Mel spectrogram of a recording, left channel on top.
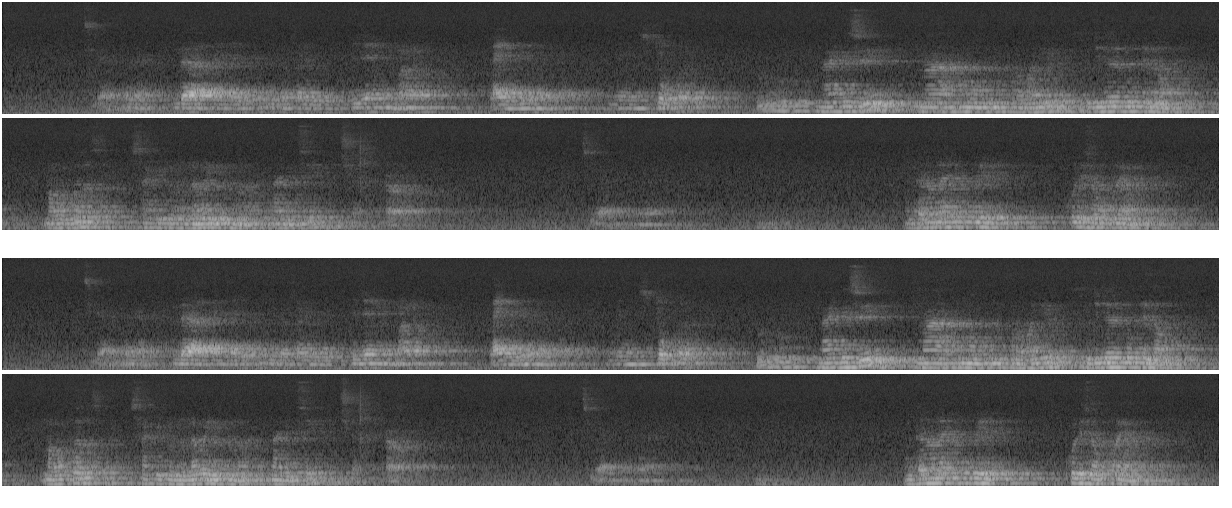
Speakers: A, on the right (about 15°); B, on the right (about 45°).
A: थिगानो मोजाङानो दा आइ टि आइ ट कमप्लिट सार्टिफिकेट बेजों मा मा लायगोन जेनेबा नोंथाङा बेजों
B: खौ नायनोसै मा उनाव उनफोरावहायो बिदिनो लकेलाव माबाफोर
A: आदसा
B: साख्रिफोर मोनलाबायो खोमा नागिरसै। <inaudible>
A: आदसा औ थिगानो नोथांना।
B: उम नोंथाङालाय
A: ओमफ्रायथ'
B: बबे कलेजाव फरायामोन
